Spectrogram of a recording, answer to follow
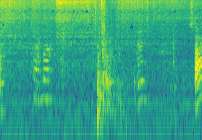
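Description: A few short, wordless voice sounds, with a knock about halfway through and a faint hiss in the first second and a half.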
